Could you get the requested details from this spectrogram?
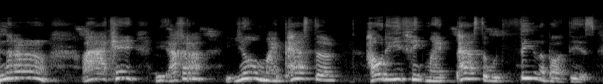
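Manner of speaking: high, loud mock protest; alarmed refusal. Woman worrying what the pastor would think, alarmed refusal.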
